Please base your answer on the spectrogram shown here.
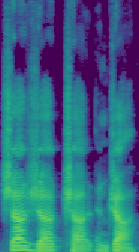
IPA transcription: ʂ ʐ ʈʂ ɖʐ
